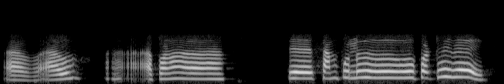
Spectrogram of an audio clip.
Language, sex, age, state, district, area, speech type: Odia, female, 45-60, Odisha, Nayagarh, rural, conversation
